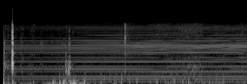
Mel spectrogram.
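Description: A small camera being handled right at the microphone: a sharp click near the start, then a few soft knocks and rubs. Under it runs a steady electric buzz.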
